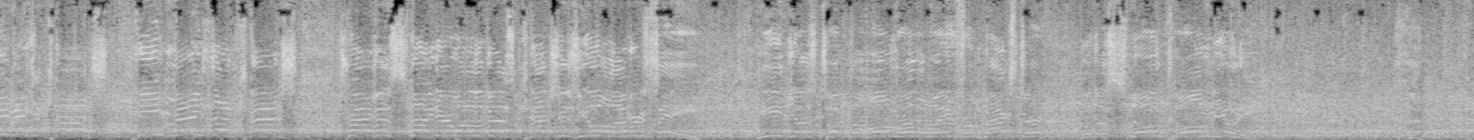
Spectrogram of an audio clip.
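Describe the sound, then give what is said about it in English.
A large baseball stadium crowd, watching the replay of an outfielder's catch, buzzes with dense, constant chatter, swelling with cheers and shouts throughout, loud and sustained with no pauses, scattered whistles and voices rising above the roar. “Listen to the buzz in this crowd right now.”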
